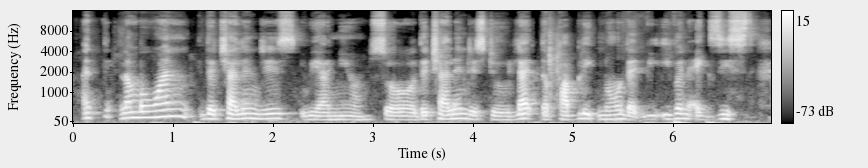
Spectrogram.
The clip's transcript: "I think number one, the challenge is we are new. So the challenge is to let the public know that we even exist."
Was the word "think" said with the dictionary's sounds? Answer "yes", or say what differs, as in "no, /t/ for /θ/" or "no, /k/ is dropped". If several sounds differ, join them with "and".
no, /ŋ/ is dropped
